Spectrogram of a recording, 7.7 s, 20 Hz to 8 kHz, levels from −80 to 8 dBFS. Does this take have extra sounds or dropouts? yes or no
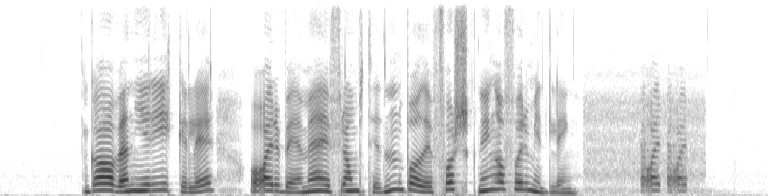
yes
